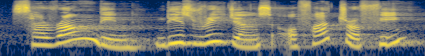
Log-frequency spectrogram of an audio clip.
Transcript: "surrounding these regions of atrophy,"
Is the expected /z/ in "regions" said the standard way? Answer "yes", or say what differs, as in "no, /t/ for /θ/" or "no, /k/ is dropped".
no, /s/ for /z/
